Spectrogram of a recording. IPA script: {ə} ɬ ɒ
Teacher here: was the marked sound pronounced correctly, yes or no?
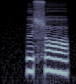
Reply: yes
